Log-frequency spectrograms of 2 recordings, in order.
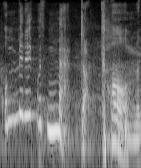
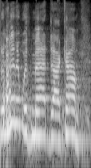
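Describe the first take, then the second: First: It is said in a put-on British accent. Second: It is said in a plain American accent.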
